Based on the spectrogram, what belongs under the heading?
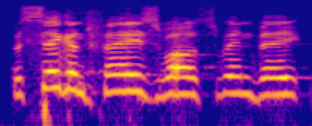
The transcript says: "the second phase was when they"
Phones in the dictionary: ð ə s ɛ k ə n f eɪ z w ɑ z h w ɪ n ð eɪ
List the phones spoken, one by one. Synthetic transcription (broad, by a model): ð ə s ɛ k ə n f eɪ z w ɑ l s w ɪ n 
